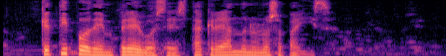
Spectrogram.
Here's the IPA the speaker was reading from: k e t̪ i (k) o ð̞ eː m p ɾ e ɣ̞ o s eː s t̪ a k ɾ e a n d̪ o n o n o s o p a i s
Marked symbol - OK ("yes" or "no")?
no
